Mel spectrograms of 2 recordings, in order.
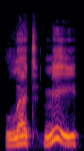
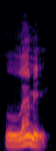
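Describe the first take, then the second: First: The T in 'let' is pronounced. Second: The T drops and it sounds like 'lemmy'.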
